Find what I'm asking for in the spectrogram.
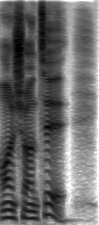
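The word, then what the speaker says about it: enchanté: اون ای آخرش توی نوشتار برای خانوم ها میاد، ولی تلفظش معمولا فرقی نمیکنه. – فهمیدم، آنشانته.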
